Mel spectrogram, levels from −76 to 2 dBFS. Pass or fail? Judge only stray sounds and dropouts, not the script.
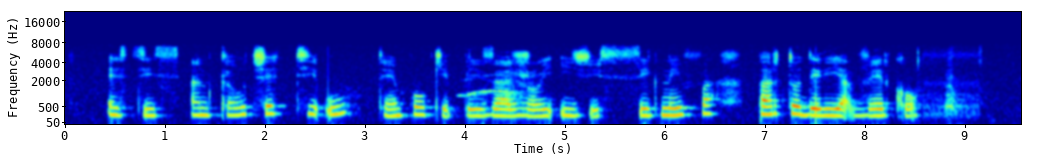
fail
